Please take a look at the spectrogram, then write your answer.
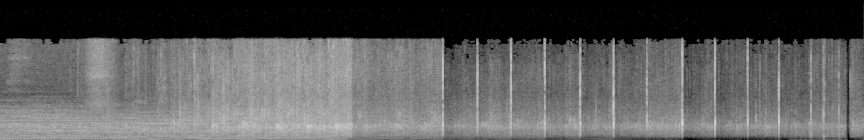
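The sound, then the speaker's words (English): A sustained swell of worship music fades out at Sanctus Church, then scattered claps from the audience follow, sharp and irregular, a few people clapping at an uneven pace rather than full applause. “Why am I clapping?”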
